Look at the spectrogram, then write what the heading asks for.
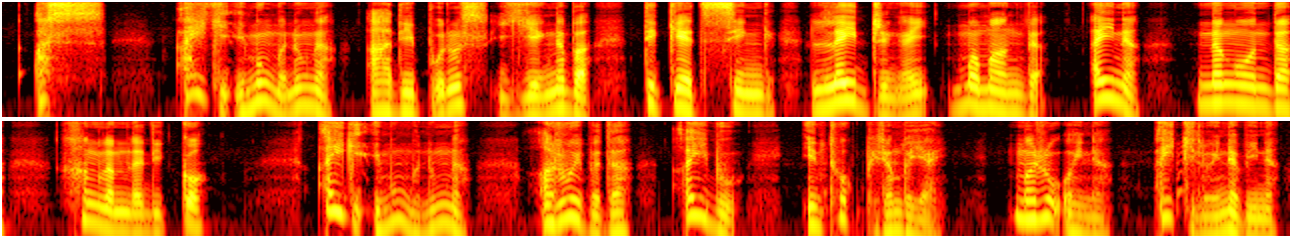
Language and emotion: Manipuri, fearful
